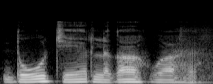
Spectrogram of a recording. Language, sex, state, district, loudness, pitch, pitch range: Hindi, male, Bihar, Patna, -17 LUFS, 110 Hz, 105-115 Hz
